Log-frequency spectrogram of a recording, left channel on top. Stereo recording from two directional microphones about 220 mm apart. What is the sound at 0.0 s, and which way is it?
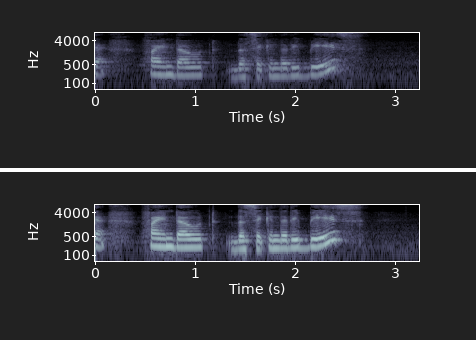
A woman's voice, 45° right (ahead or behind).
